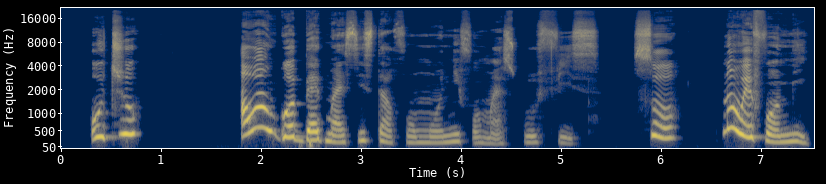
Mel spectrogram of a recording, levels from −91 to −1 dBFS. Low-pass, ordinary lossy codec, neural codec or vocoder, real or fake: none; none; none; real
